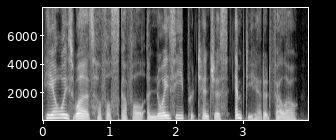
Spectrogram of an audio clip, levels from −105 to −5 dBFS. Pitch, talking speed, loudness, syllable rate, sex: 170 Hz, 165 wpm, -20 LUFS, 5.5 syllables/s, female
